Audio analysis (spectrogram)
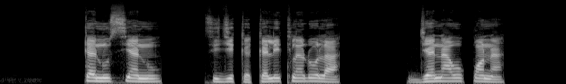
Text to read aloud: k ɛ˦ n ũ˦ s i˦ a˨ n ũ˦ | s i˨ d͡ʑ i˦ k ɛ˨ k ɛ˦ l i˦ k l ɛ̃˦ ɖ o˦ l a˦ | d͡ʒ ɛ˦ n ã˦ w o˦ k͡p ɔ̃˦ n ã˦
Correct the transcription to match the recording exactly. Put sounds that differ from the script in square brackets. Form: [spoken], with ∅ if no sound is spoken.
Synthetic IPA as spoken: k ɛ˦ n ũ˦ s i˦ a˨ n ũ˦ | s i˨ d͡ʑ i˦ k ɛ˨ k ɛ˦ l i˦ k l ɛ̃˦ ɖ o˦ l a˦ | d͡ʒ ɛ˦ n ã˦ w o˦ k͡p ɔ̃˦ n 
